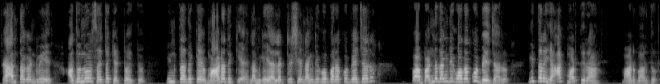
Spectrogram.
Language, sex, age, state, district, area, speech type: Kannada, female, 60+, Karnataka, Chitradurga, rural, spontaneous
